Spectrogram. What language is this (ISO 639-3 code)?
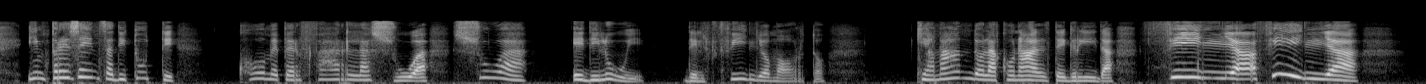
ita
